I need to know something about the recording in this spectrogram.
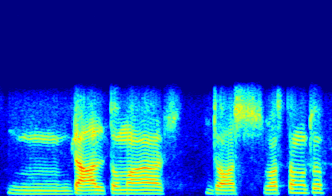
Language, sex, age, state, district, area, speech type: Bengali, male, 18-30, West Bengal, Darjeeling, urban, conversation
